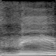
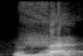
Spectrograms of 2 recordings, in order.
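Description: First: It is said as the full letter name. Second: It is said as the bare consonant sound. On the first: "the letter is V" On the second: "but the sound is V"

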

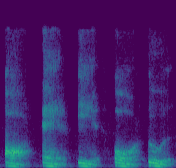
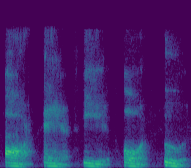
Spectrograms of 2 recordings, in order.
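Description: Both takes have the same delivery.

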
